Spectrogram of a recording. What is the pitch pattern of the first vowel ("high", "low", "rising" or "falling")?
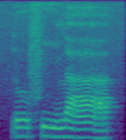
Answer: low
